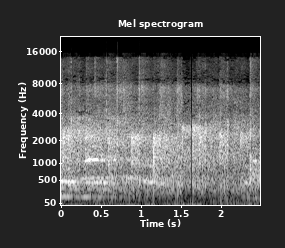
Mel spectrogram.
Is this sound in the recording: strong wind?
no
